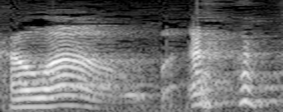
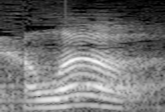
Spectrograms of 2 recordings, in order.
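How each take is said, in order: First: Clipped, unimpressed hello with a laugh; a cold, laughing hello; curt hello. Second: Said in the usual way. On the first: Shown as a demonstration. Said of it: "exactly how I would have said it". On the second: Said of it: "I said".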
